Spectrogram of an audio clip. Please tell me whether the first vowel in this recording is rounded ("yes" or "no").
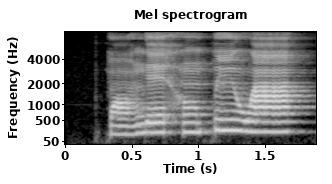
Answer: yes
